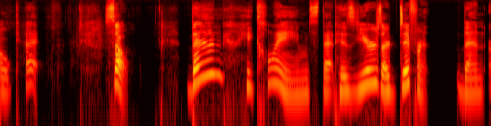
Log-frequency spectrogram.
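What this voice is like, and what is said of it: Usual voice. Nothing is said of it.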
